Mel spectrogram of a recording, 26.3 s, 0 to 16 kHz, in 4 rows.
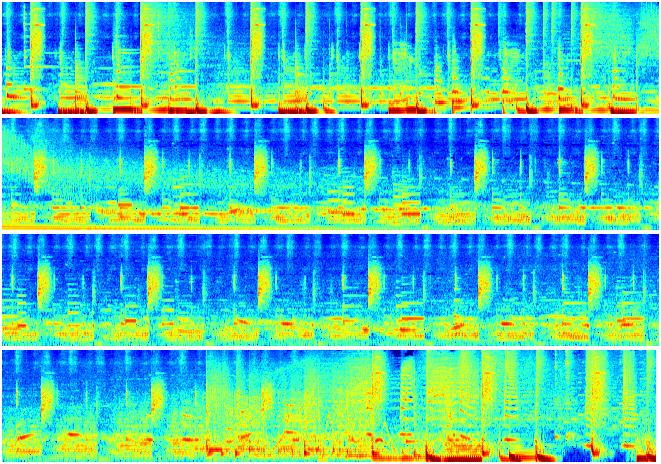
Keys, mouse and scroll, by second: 10.3-20.7 drag, 21.3 click, 23.3 click.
